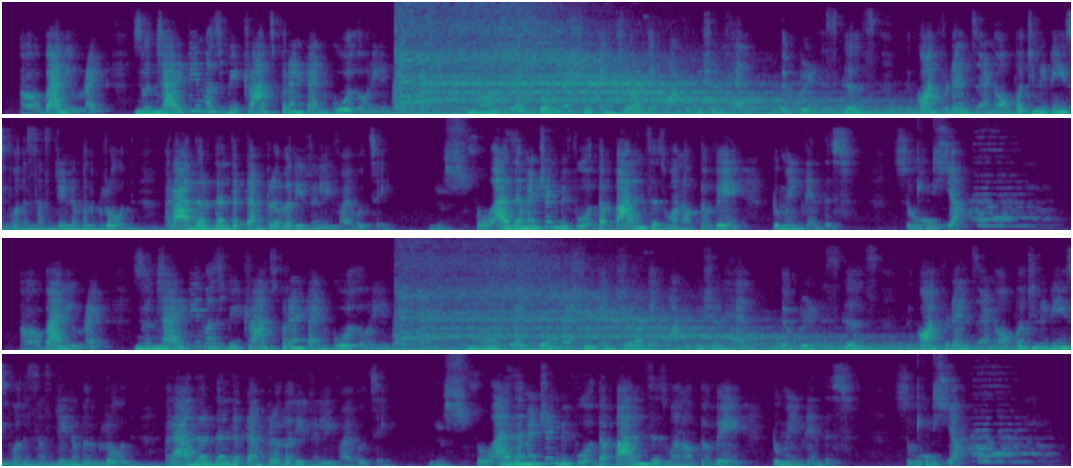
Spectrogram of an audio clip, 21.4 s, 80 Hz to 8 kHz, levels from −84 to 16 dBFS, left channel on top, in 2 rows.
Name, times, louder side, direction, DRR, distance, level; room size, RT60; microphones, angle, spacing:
voice 1, 0.2-1.0 1.4-8.6 9.1-11.9 12.3-14.5 15.4-19.2 19.6-20.3, left 2 dB, 30° left, 2.8 m, -34 dB
voice 2, 1.3-1.8 4.6-5.1 12.5-12.9 15.0-15.4 19.8-21.2, right 1 dB, 10° right, 0.5 m, -32 dB
sound 1, 3.9-13.0, left 2 dB, 45° left, 1.1 m, -31 dB
10.0 x 6.8 x 3.9 m
head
